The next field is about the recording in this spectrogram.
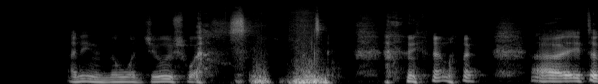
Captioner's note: laughing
